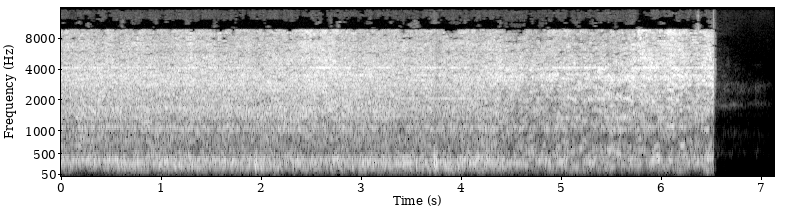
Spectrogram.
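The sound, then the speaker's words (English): A private jet, flown by Justin Trudeau to Costa Rica, roars steadily and loudly, a dense, unbroken engine rush that holds for about six seconds and then cuts off abruptly into silence. “While he flies his private jet to Costa Rica, no mask.”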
